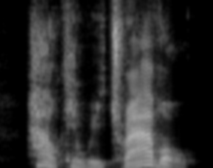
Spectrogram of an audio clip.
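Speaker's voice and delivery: plain reading voice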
